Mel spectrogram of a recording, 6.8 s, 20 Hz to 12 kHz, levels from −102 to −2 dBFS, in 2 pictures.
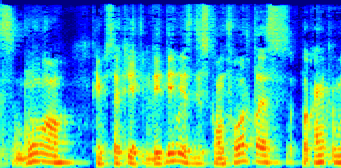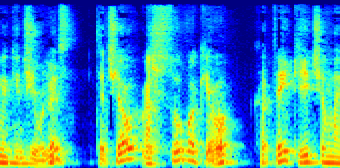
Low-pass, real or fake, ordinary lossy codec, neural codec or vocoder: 10.8 kHz; fake; MP3, 48 kbps; codec, 32 kHz, 1.9 kbps, SNAC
